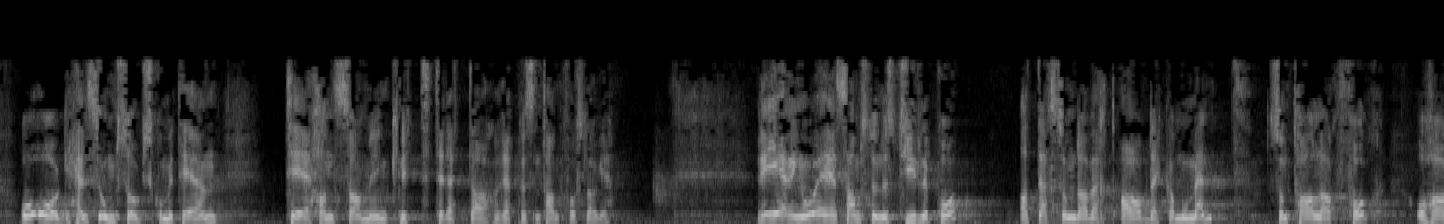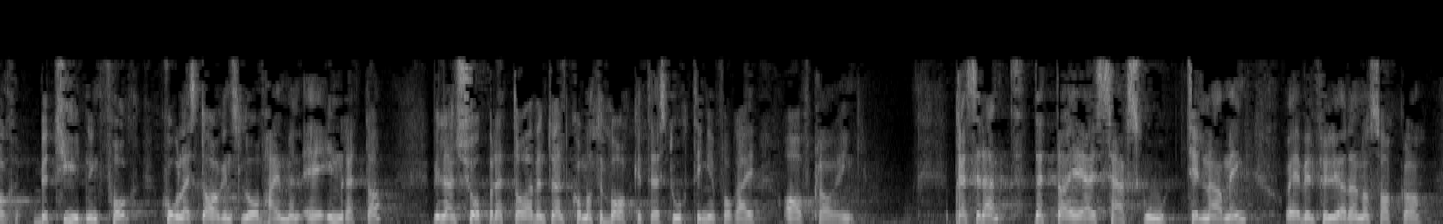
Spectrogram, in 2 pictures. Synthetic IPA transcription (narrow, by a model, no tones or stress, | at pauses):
ɔoːɡhɛlsəʊmsɔɾɡskʰʊmɪt̪ʰeːən | t̪ʰɪlhɑnsɑmɪŋkʰnʏt̪ʰːɪld̪ɛt̪ːɑɾɛpʁəsnt̪ʰɑnt̪fɔʁslɑ̰ːɡə | ɾɛjeːɾɪŋɑɛsɑmst̪ʉnəst̪ʰyːd̪lɪpʰɔ | ɑt̪̚d̪æʁsɔmd̪ɛhɑɾʋæʁt̪ɑːʋd̪ɛkːɑmʊmɛnt̪sɔmt̪ʰɑːlɑɾfɔɾɔɦɑʁbət̪ʰyːd̪nɪŋfɔɾ | kʰʊʁlæɪsd̪ɑːɡənsloːʋɦæɪməlɛʔɪnɾɛt̪ːɑ | ʋɪld̪ɛnʃoːpʰɔd̪ɛt̪ːəɔɛʋɛnt̪ʉɛlt̪̚kʰɔmːɑt̪ʰɪlbɑːkət̪ʰɪlst̪uːɾt̪ʰɪŋːəfɔɾæɪʔɑːʋkʰlɑːɾɪŋ | pʰɾɛsɪd̪ɛnt̪d̪ɛt̪ːɑɛæɪsæːɾsɡuːt̪ʰɪlnæɾmɪŋɔɛʋɪlfœljɑd̪ɛnːɑsɑːkɑ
